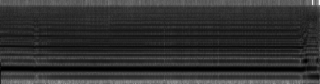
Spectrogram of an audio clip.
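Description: Football commentator's drawn-out goal call: one long, loud "gooool" held on a single steady pitch, celebrating a goal. It breaks into words near the end.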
